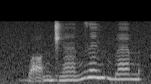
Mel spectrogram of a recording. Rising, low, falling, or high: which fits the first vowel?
low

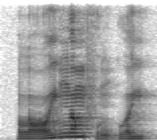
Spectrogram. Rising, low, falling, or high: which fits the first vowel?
rising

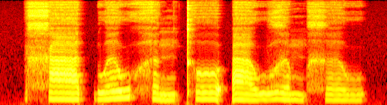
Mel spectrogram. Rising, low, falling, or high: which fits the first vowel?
low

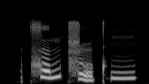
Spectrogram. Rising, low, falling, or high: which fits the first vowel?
rising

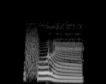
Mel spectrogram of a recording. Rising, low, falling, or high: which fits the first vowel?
high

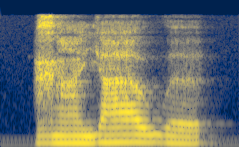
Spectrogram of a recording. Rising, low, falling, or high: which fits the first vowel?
low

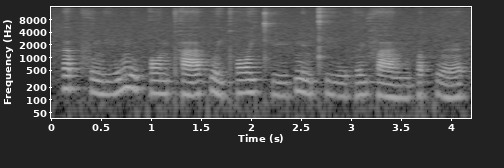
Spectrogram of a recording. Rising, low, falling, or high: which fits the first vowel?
high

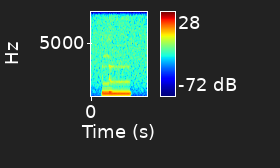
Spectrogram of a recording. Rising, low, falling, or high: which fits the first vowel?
low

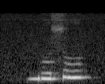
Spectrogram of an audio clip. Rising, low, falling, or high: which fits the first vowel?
low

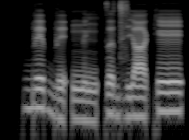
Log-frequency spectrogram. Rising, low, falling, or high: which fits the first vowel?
high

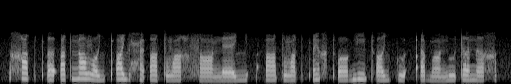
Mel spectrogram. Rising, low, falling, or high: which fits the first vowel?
falling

